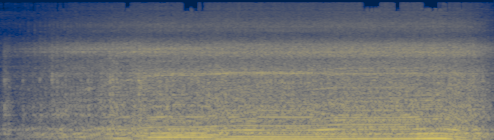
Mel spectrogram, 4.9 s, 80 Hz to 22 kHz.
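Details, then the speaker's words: Juki DLN-415 industrial lockstitch sewing machine driven by its original clutch motor, before servo motor install: spins up in about a second to a fast, steady hum with even needle chatter, then winds down; healthy clutch motor at full speed. "So the downfall of clutch motors is that they can be tricky for a new user to control. So just to show you how fast it can be,"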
